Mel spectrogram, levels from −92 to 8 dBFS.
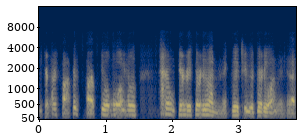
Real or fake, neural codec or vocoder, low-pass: fake; codec, 16 kHz, 0.5 kbps, FreqCodec, smaller model; 7.2 kHz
